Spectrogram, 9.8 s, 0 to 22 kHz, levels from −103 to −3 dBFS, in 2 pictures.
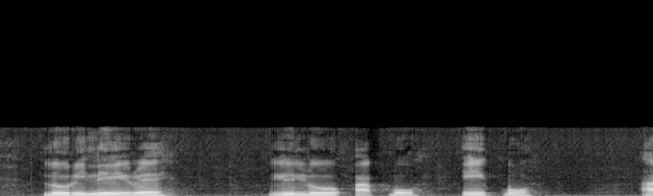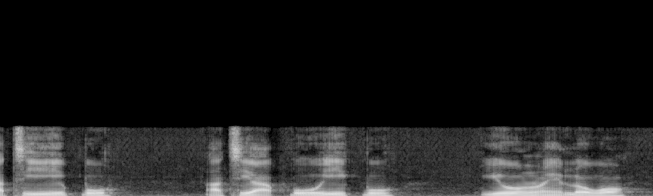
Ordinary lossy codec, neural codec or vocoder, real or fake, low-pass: none; codec, 16 kHz, 4 kbps, FunCodec, trained on Chinese and English, 50 frames a second; fake; none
